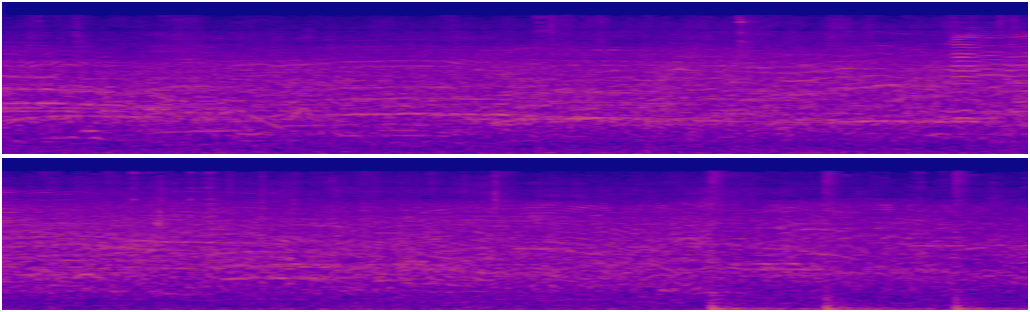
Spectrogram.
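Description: A hubbub of many children talking at once. Near the end, three deep drum beats about half a second apart.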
